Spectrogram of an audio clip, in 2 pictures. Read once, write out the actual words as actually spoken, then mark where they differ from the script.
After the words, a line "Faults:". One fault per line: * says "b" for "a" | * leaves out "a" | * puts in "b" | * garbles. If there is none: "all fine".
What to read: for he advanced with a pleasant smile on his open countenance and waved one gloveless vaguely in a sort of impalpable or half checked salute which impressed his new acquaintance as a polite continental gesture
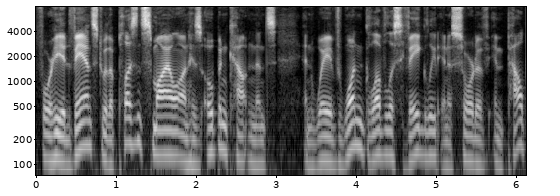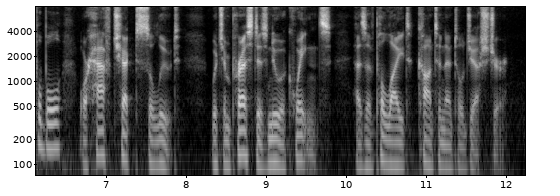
for he advanced with a pleasant smile on his open countenance and waved one gloveless vaguely in a sort of impalpable or half checked salute which impressed his new acquaintance as a polite continental gesture
Faults:
all fine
